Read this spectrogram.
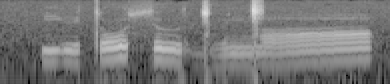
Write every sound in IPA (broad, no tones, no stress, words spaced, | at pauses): jito sɯɡ͡ǀø ŋ͡ǀɑː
